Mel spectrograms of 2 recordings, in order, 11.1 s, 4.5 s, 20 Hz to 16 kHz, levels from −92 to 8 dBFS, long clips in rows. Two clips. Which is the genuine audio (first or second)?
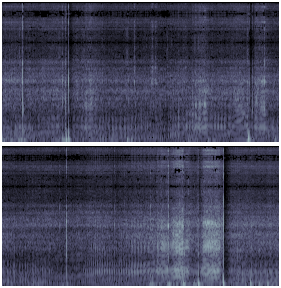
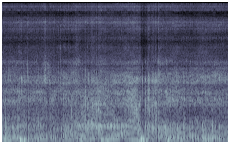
first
